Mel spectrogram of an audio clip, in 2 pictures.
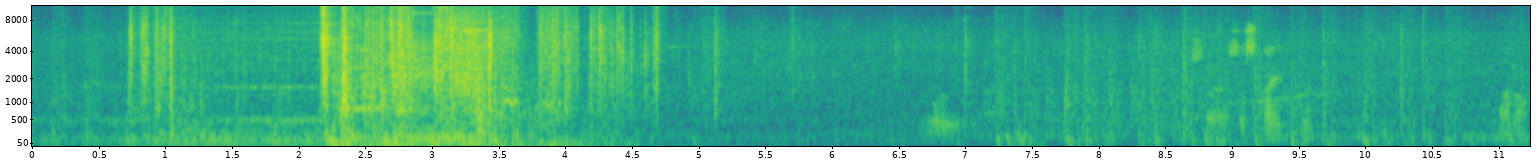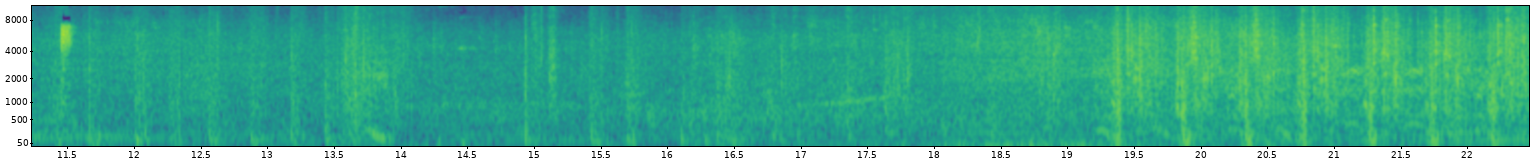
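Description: Footsteps thud on concrete.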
